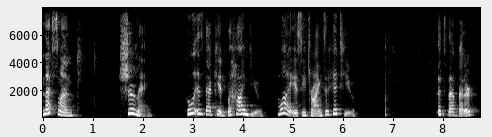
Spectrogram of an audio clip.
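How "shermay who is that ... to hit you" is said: level, even automated-system reading voice. Speaker reads a line using the voice they use for the system. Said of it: "I'm gonna use the voice I use for um, the system".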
